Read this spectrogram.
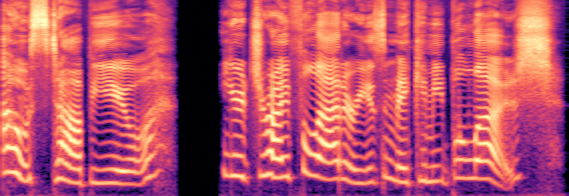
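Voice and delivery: usual speaking voice

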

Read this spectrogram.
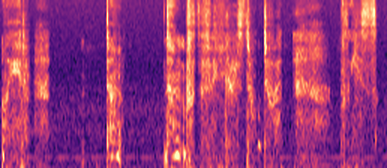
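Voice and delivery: whispering pleas. Acted. Aroused pleading in restaurant.

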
